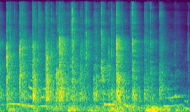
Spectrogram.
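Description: Children clapping together in a second-grade classroom quiz, a dense, steady patter of small hands throughout with a few voices mixed in.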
